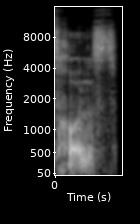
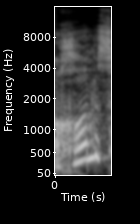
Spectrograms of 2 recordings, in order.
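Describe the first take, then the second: First: Much softer, trailing repeat of خالص; quiet echo. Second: Said in the usual way. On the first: A narrator's reading. Narrator echoing herself, softly. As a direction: drop خالص to a soft aside. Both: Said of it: "مش مهتم خالص خالص".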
